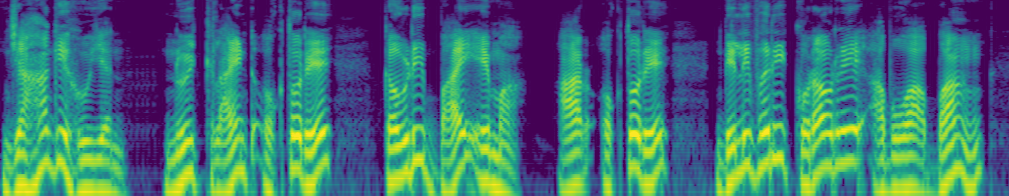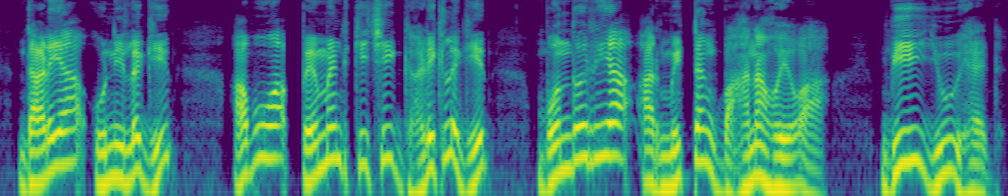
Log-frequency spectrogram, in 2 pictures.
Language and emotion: Santali, disgusted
